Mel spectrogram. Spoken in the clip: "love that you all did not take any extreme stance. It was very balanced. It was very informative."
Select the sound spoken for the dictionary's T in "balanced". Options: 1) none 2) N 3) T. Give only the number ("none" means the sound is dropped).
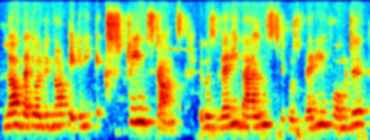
3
